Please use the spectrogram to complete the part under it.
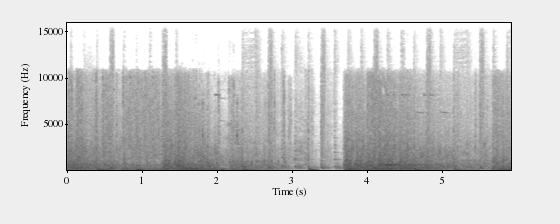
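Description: Weapons in the video game Counter-Strike 1.6 fire in rapid, overlapping bursts, loud and continuous, with a brief thinning of the shots midway before heavy firing resumes.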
